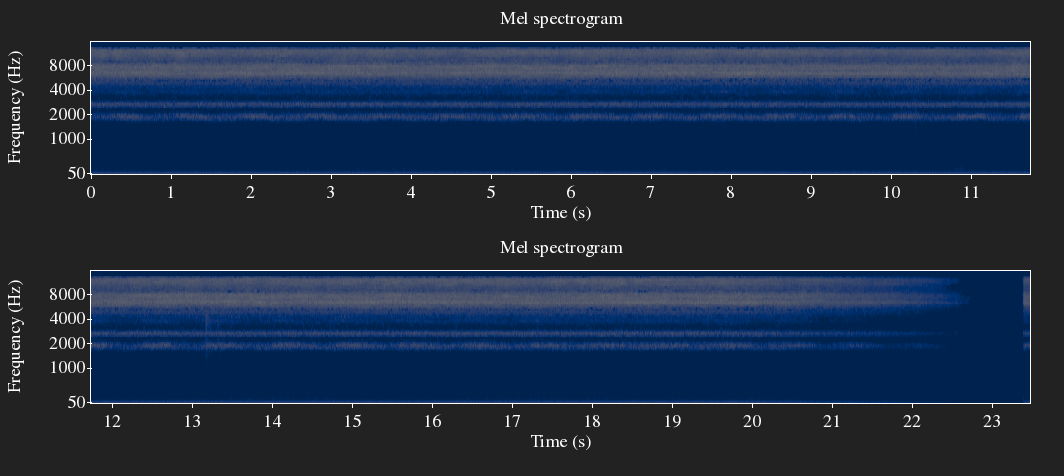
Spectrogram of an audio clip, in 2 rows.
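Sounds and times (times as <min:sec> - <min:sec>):
thick tonal insect chorus: 0:00.0 - 0:22.1.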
